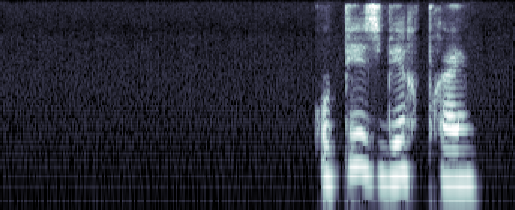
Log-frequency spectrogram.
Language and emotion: Russian, neutral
